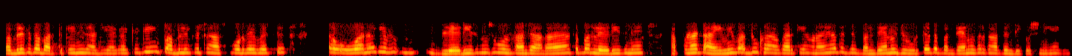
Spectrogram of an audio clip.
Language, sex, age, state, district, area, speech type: Punjabi, female, 30-45, Punjab, Jalandhar, rural, conversation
